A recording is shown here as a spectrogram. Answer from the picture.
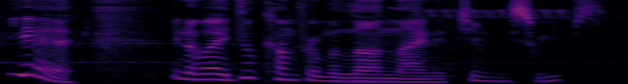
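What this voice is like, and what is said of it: Put-on accent. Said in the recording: “that's why the accent”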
